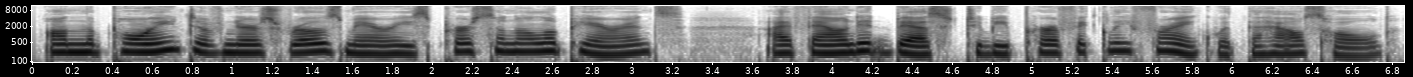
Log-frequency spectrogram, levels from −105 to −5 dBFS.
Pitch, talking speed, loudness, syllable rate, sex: 205 Hz, 165 wpm, -19 LUFS, 5.1 syllables/s, female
